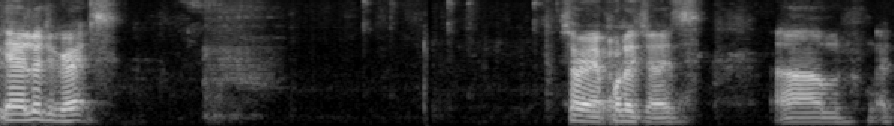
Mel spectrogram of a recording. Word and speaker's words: Ludogorets: Braga won against Ludo Goretz. Is that how you pronounce that name? Yeah, Ludogorets.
